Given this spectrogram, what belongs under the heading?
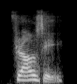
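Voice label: "frowzy", Indian English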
